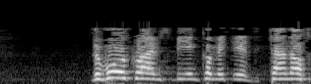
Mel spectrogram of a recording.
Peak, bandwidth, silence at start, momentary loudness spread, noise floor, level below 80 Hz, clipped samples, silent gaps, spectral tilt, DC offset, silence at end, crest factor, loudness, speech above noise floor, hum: 0 dBFS; 6 kHz; 0.9 s; 10 LU; -54 dBFS; -50 dBFS; 0.1%; none; -6 dB/octave; under 0.1%; 0 s; 12 dB; -12 LUFS; 43 dB; none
